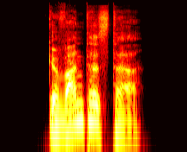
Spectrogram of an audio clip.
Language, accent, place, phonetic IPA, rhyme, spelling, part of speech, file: German, Germany, Berlin, [ɡəˈvantəstɐ], -antəstɐ, gewandtester, adjective, De-gewandtester.ogg
- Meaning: inflection of gewandt: 1. strong/mixed nominative masculine singular superlative degree 2. strong genitive/dative feminine singular superlative degree 3. strong genitive plural superlative degree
